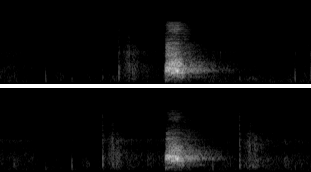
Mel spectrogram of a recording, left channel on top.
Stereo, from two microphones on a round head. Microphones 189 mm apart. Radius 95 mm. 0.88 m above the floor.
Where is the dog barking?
60° left (ahead or behind), 1.3 m.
